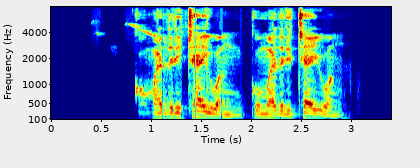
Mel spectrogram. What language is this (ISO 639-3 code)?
quy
